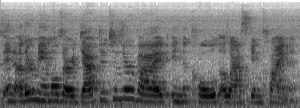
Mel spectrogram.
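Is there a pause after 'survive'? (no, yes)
no. It runs on without a pause after survive. It is one complete sentence. The speaker calls it right. "So the way you would read that word, that sentence is"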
